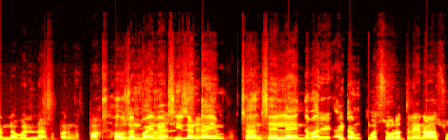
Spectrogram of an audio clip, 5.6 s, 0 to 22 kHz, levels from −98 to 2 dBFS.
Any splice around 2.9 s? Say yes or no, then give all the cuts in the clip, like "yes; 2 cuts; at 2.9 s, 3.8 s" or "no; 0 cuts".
no; 1 cut; at 4.7 s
